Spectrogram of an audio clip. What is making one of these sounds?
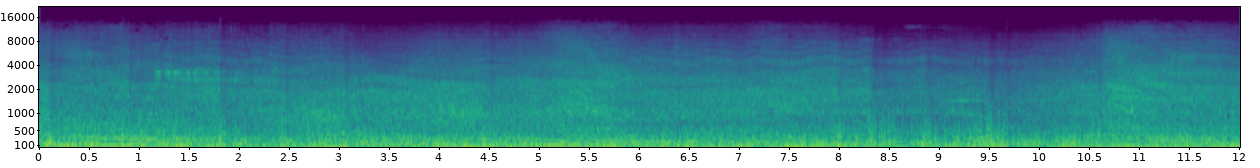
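A motorcycle engine passes by.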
